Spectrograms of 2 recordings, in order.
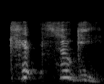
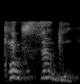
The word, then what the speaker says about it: kintsugi: you ever heard of a japanese art called kitsugi kintsugi that's it i i think i pronounced it correctly and i had never heard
